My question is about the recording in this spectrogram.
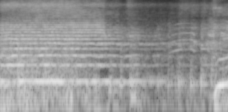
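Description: Brass band of trumpets and euphonium holding one long note together, easing off in the second half.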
